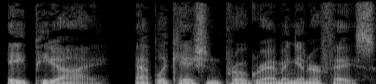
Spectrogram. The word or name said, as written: API (Application Programming Interface)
